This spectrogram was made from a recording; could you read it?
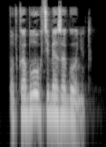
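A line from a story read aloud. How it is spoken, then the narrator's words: Knowing tone. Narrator (Russian): знающим тоном добавил Тонс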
